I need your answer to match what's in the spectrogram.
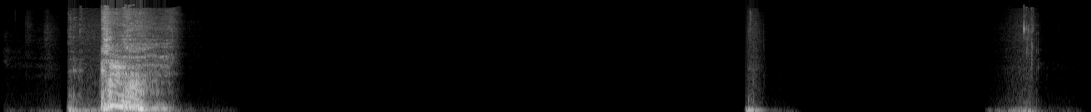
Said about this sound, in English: Let me clear my throat a minute.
